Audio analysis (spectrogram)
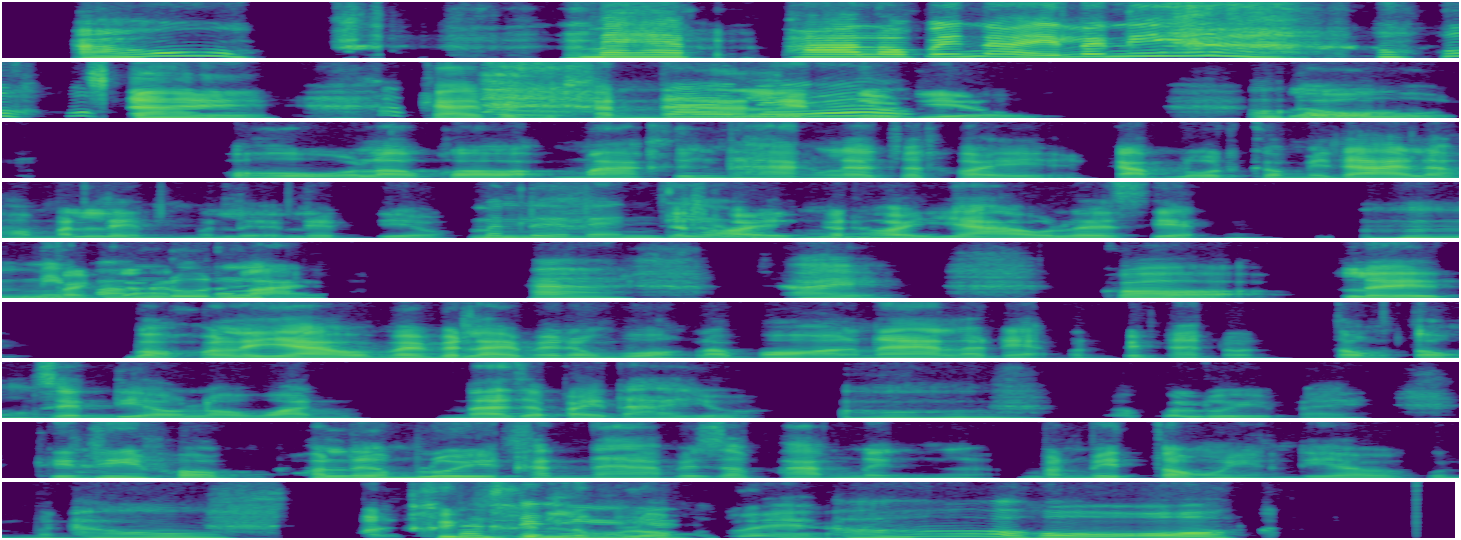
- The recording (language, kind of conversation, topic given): Thai, podcast, มีช่วงไหนที่คุณหลงทางแล้วได้บทเรียนสำคัญไหม?
- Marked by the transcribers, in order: in English: "Map"; chuckle; laughing while speaking: "เนี่ย ?"; chuckle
